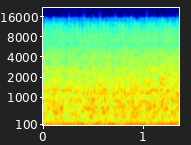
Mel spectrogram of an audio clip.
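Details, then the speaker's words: Vauxhall Corsa VXR with low compression on cylinder 4 from piston failure: low idle drone with an uneven, lumpy beat as one cylinder drops out; misfire from piston failure. "but it's definitely it's definitely piston failure in this case"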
